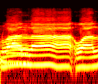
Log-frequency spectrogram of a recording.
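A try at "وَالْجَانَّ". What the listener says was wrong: wala tapi wal jana bukan wala.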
